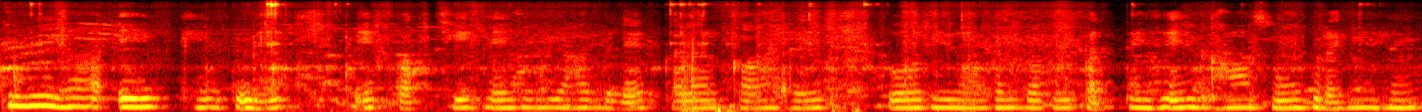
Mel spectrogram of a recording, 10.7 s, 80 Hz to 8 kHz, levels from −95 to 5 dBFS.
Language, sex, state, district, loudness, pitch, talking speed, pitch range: Hindi, female, Maharashtra, Chandrapur, -26 LUFS, 205 Hz, 120 wpm, 200-215 Hz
